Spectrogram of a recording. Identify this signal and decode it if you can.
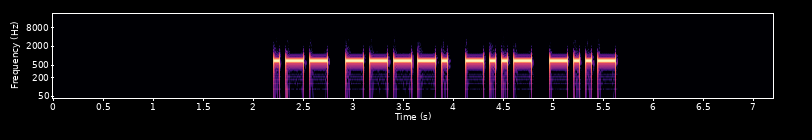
Morse code, heard as a keyed tone, about 20 wpm, 700 Hz. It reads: W9XX
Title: USA Call Signs - 4 Characters - Repeated 3x - 20wpm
